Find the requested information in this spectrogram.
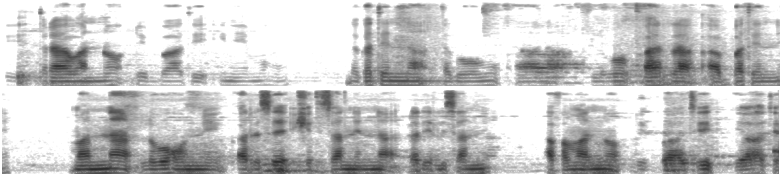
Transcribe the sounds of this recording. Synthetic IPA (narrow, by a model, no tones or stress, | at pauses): ɪt̪ʼɐɾaːwɐnːod̪ɪbːaːt̪ihɪneːmːɔhʊn | d̪ɐɡɐt̪ɛnːɐd̪ɐɡoːmu | aːnɐlʊbɔkʼɐrːɐɐbːɐt̪ɛnːɛ | mɐnːalʊbɔhʊnːɪkʼɐrːɪsɛʃɛt̪ɪ̥sɐnːɪnːɐd̪ɐd̪ɪlːɪsɐnːɪ | ɐfɐmɐnːod̪ɪbːaːt̪ijaːt̪ɛ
